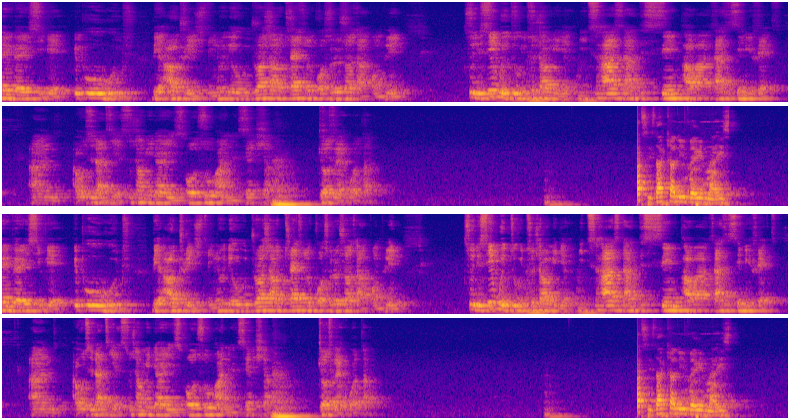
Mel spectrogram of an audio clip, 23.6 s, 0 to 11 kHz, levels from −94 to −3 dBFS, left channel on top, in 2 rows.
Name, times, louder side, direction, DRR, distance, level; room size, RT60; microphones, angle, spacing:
voice 1, 0.0-2.0 2.2-6.1 6.9-11.5 12.2-16.2 16.5-17.4 19.9-20.1, right 1 dB, 70° right, -1 dB, 3.9 m, -27 dB
voice 2, 21.3-22.7, left 1 dB, 15° left, 10 dB, 0.5 m, -20 dB
15.0 x 12.0 x 3.1 m, 0.76 s
head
